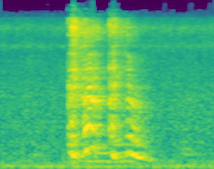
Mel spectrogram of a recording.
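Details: Nursing students demonstrating the effective cough technique: two firm, forceful cough bursts in quick succession, acted to show clearing of secretions; effective cough technique demonstration.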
